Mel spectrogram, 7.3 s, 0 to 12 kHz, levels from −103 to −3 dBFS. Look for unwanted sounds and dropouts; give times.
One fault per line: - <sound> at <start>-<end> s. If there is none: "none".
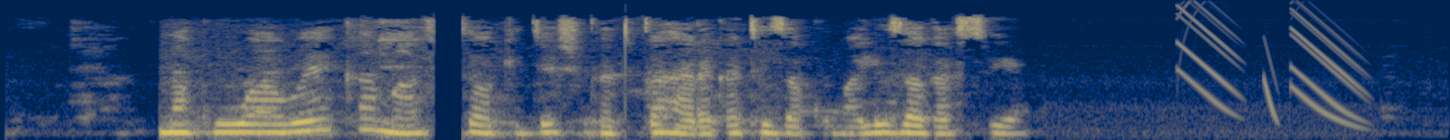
- dropout at 2.2-2.3 s
- chirp at 5.9-6.9 s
